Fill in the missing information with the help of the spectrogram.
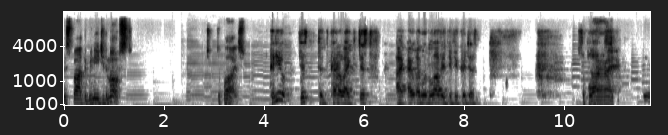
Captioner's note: inhales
